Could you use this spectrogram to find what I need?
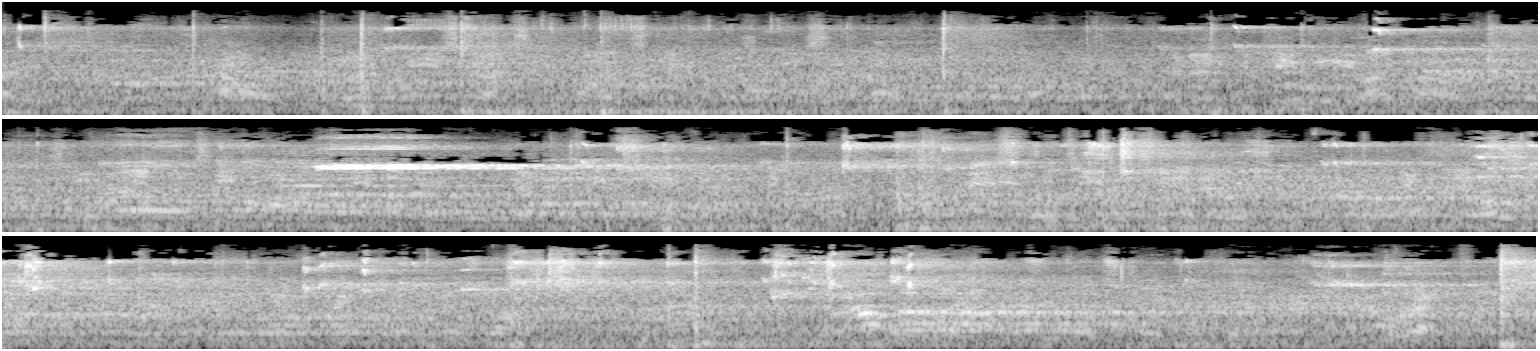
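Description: Players call out and chatter in an echoing hall.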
